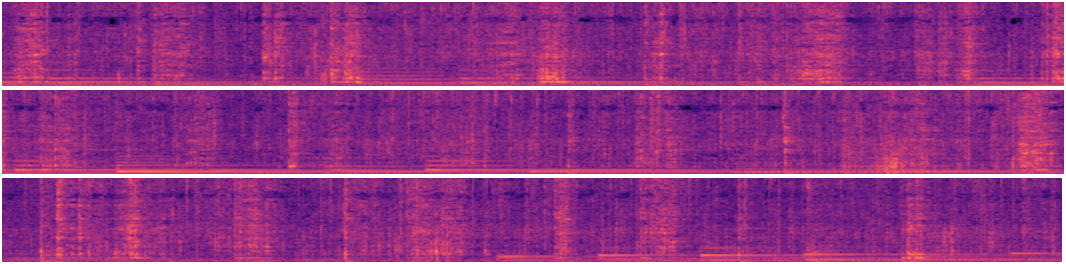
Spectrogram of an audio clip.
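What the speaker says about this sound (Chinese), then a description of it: "油热之后下入鸡蛋，将鸡蛋快速的搅散，将鸡蛋炒香，炒出香味" Eggs stir-fried in hot cooking oil in a wok for egg fried rice: a steady loud sizzle with repeated scraping and clinking of a spatula stirring throughout, no voices.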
